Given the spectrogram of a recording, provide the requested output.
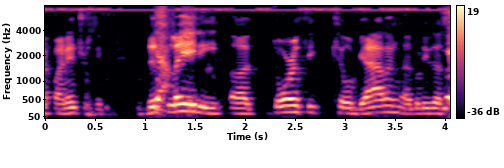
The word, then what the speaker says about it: Kilgallen: This lady, Dorothy Kilgallen, I believe that's how you pronounce her name. Yes. Kilgallen.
